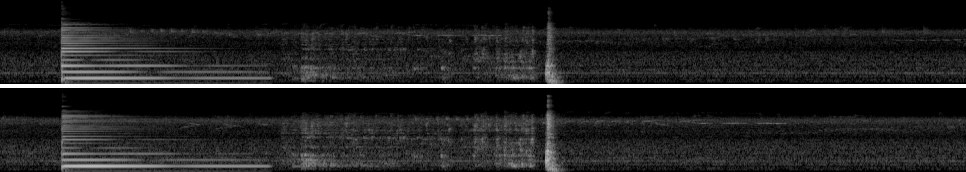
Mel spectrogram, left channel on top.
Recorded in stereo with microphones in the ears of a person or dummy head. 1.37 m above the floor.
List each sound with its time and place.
0.6 s a guitar: 25° left (ahead or behind), 0.7 m
2.8 s a toilet flushing: 40° right (ahead or behind), 1.3 m
5.5 s a door slam: 65° right (ahead or behind), 0.8 m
